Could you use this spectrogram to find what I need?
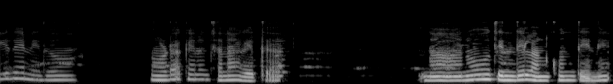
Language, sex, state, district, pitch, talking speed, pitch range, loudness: Kannada, female, Karnataka, Dharwad, 210 Hz, 80 wpm, 195-260 Hz, -24 LUFS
